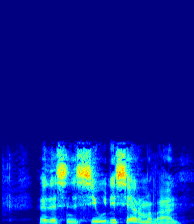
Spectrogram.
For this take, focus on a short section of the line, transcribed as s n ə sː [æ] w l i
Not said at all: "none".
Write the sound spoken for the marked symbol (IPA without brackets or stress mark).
i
